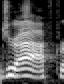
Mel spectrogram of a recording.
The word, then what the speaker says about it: draught: Oh, also, last week on last week's episode, I pronounced the word draught wrong. DRAUGHT. I pronounced it draught, and then Tyler texted me the next morning and was like, you know, it's pronounced draft, right?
